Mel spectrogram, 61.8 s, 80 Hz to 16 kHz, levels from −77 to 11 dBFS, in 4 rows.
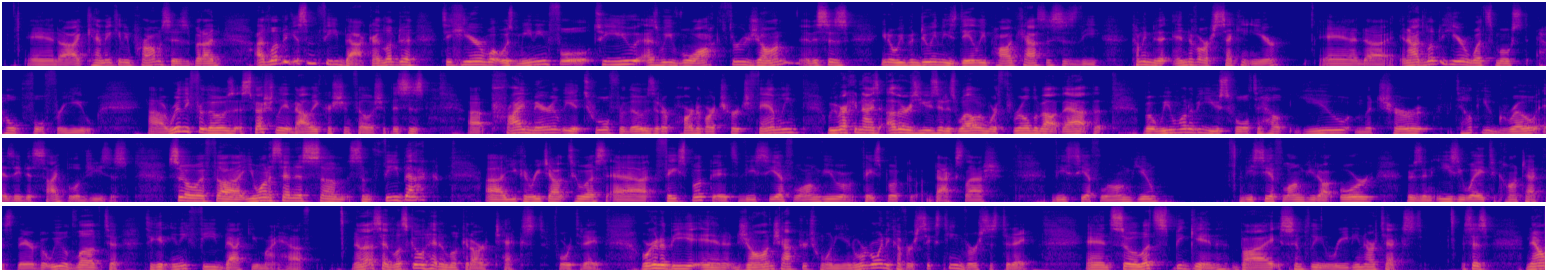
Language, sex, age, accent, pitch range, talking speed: English, male, 30-49, American, 115-150 Hz, 200 wpm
